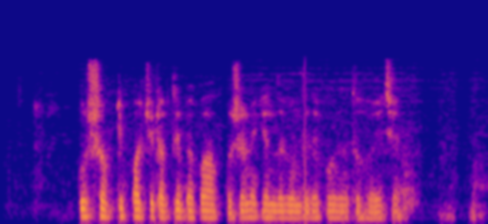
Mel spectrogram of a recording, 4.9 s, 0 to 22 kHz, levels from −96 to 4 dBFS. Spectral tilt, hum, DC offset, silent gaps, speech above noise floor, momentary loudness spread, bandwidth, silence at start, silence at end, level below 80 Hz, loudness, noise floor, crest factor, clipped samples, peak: -6.5 dB/octave; none; under 0.1%; none; 41 dB; 8 LU; 7.6 kHz; 0.8 s; 0.15 s; -62 dBFS; -27 LUFS; -68 dBFS; 20 dB; under 0.1%; -8 dBFS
